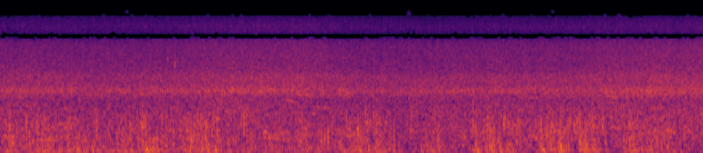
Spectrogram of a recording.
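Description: Heavy rain falling in a steady hiss, with gusty wind buffeting the microphone as a low rumble.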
